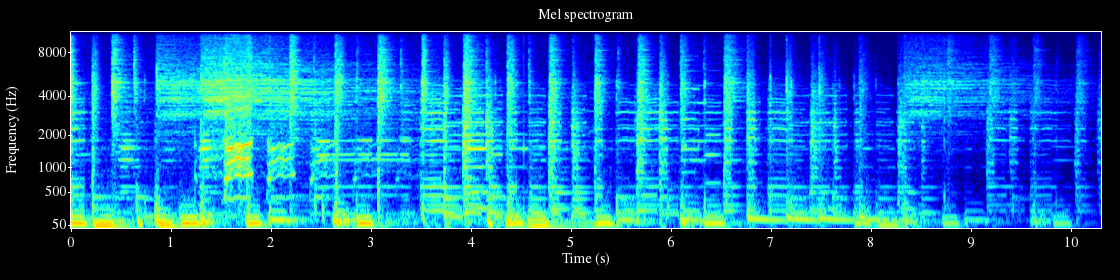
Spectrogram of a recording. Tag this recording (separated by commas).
Music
